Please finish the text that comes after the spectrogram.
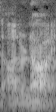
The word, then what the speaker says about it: Adonai: And so we just cover it up with Adonai. That's how we say, which means my Lord,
